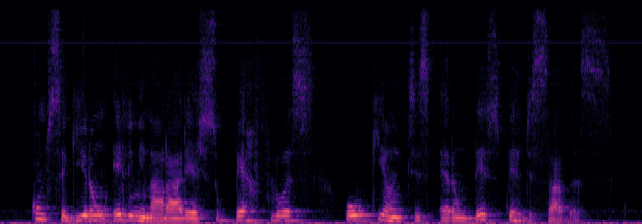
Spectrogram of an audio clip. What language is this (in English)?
Portuguese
